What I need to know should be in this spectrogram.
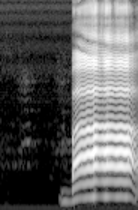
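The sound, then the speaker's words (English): A sheep lets out a single loud, nasal bleat that breaks sharply out of near silence and holds for about half a second. “See, he was out there with them sheep.”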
